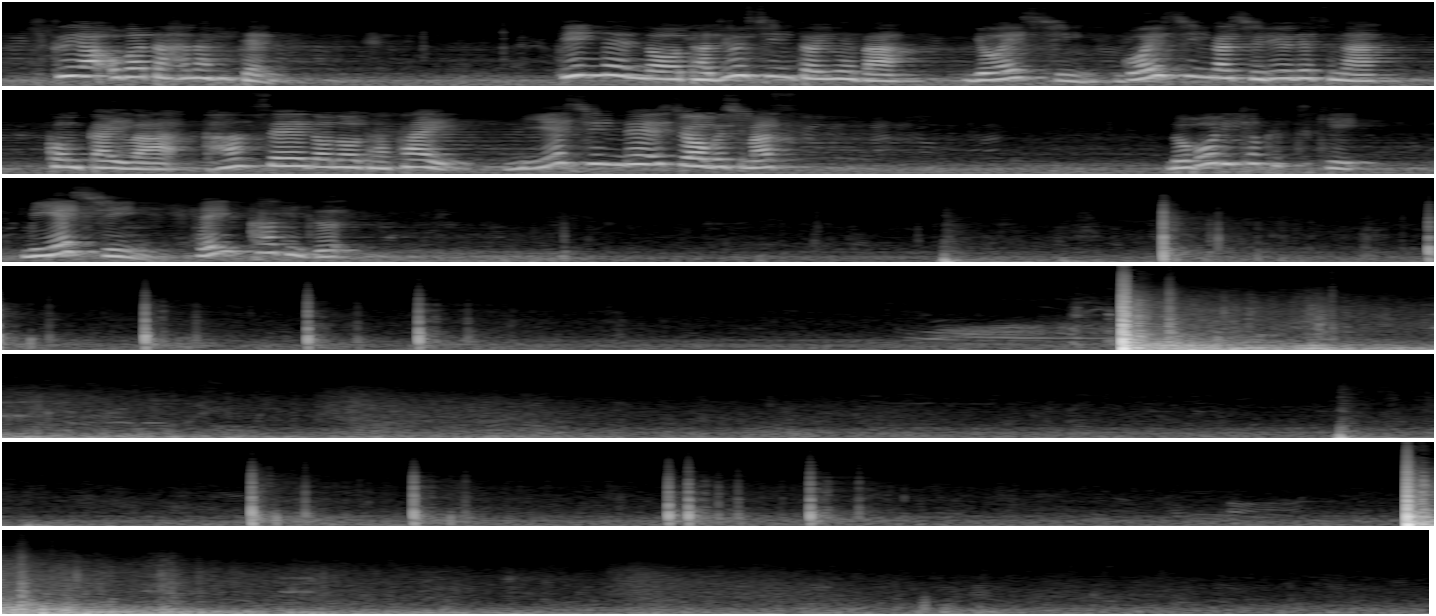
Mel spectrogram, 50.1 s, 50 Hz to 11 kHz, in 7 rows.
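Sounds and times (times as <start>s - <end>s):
short sharp firework pops: 19.0s - 19.3s, 27.1s - 29.1s, 42.8s - 45.1s
distant firework pops: 20.1s - 20.7s, 21.4s - 24.0s, 27.1s - 29.2s, 37.0s - 38.2s, 39.2s - 40.2s, 42.8s - 46.6s.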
